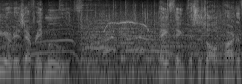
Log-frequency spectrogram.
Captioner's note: friends cheering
